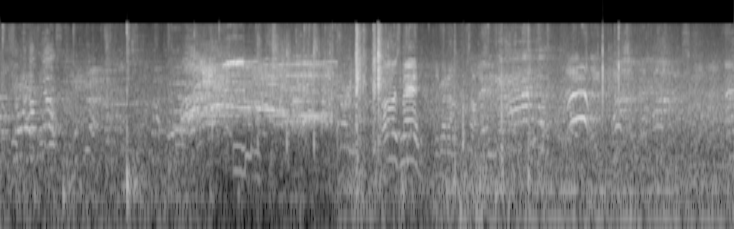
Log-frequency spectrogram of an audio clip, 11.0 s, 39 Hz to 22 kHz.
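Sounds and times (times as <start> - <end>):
ball being kicked: 1.8 - 2.2.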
